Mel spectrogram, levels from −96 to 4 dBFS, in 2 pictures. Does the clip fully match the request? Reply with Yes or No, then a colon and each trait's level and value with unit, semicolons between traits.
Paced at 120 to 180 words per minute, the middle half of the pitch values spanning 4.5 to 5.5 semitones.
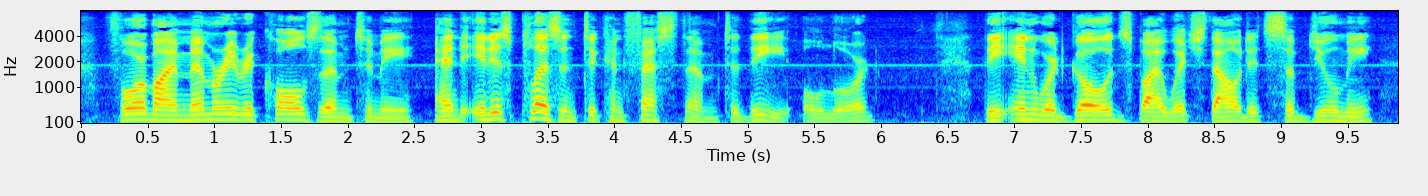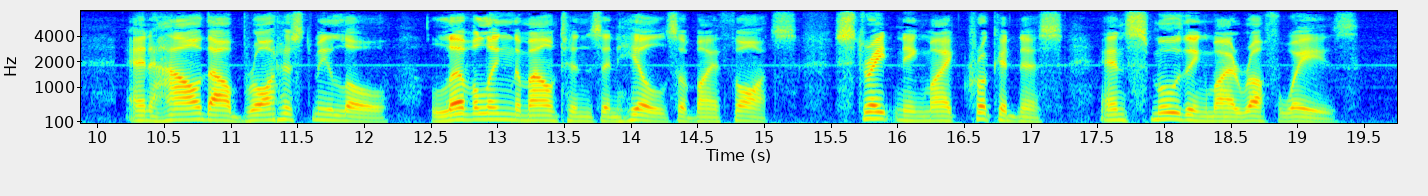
No: average, 150 wpm; average, 4.0 semitones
